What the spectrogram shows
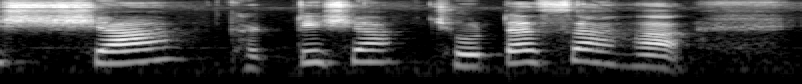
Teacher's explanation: इनको बोलते समय जो है जीभ जो है रगड़ती है और गर्म वायु निकलती है। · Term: ऊष्म व्यंजन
